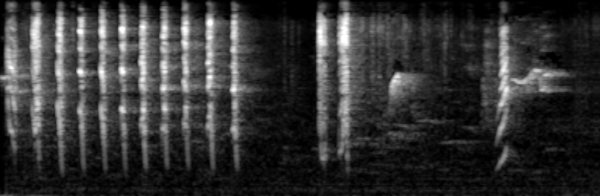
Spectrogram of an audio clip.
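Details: Pet Indian ringneck parrot chirping: a fast run of about ten sharp, clipped chirps over two and a half seconds, then a pause and a few harsher squawks and a short rising whistled note.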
